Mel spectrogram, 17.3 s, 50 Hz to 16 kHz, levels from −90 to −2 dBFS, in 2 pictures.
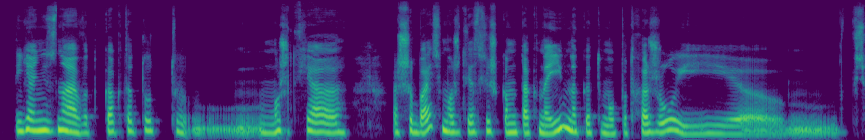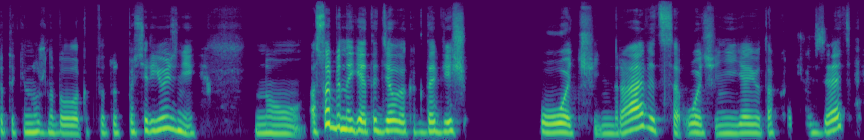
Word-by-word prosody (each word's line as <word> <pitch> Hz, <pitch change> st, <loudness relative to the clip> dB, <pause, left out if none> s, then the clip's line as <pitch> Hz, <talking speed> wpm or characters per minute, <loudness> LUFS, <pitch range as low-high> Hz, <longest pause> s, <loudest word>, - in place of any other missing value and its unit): я 235 Hz, +2 st, +3 dB
не 235 Hz, +1 st, +6 dB
знаю, 220 Hz, -4 st, +3 dB
вот 190 Hz, 0 st, -9 dB
как-то 210 Hz, +1 st, -3 dB
тут, 225 Hz, +2 st, -5 dB, 0.2 s
м. 200 Hz, -2 st, -5 dB, 0.9 s
Может, 215 Hz, -2 st, -3 dB
я 200 Hz, -3 st, +1 dB, 0.4 s
ошибаюсь, 205 Hz, +8 st, -1 dB
может, 200 Hz, -3 st, -1 dB
я 200 Hz, -, -1 dB
слишком 200 Hz, -1 st, -3 dB
так 185 Hz, +1 st, -3 dB
наивно 215 Hz, -, +2 dB
к 190 Hz, -, -8 dB
этому 185 Hz, -3 st, -4 dB
подхожу 195 Hz, +5 st, -1 dB
и, 170 Hz, -1 st, -7 dB
м, 245 Hz, 0 st, -7 dB
всё-таки 200 Hz, -2 st, -9 dB
нужно 195 Hz, -1 st, 0 dB
было 175 Hz, -2 st, 0 dB
как-то 185 Hz, -2 st, -11 dB
тут 185 Hz, 0 st, -7 dB
посерьезней. 225 Hz, -2 st, +1 dB, 0.6 s
Ну, 175 Hz, -2 st, -2 dB
особенно 295 Hz, -9 st, +7 dB
я 245 Hz, -2 st, +7 dB
это 230 Hz, +3 st, +1 dB
делаю, 220 Hz, -1 st, +5 dB
когда 200 Hz, +1 st, 0 dB
вещь 215 Hz, -, +1 dB, 0.8 s
очень 190 Hz, -3 st, +2 dB
нравится. 245 Hz, -, +3 dB
Очень. 180 Hz, -2 st, -2 dB
И 180 Hz, -, -2 dB
я 185 Hz, 0 st, +2 dB
ее 185 Hz, -1 st, 0 dB
так 180 Hz, +1 st, -7 dB
хочу 180 Hz, -, -21 dB
взять. 230 Hz, -, +1 dB
200 Hz, 145 wpm, -23 LUFS, 185-230 Hz, 0.9 s, особенно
